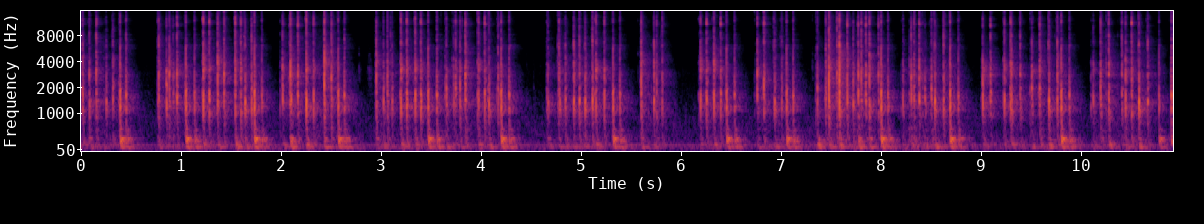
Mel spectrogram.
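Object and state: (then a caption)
Plastic mechanical keyboard. A Varmilo VBS108 Chinese-style mechanical keyboard with Kailh ask crane switches and plastic keycaps is typed on continuously with the fingertips of both hands. Rapid, bright, clacky keystrokes come in dense bursts separated by brief pauses, each click dying away almost instantly.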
